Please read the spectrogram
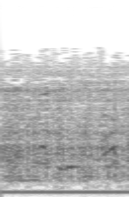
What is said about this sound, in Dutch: Oh, la la. Dat was de repeater Apeldoorn. Even het geluid uit.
